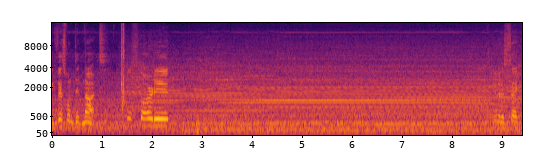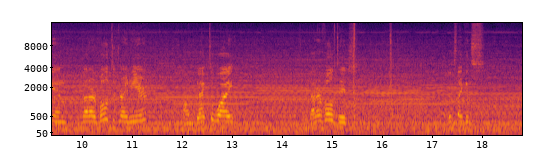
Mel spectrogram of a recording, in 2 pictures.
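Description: Electrical equipment hums steadily.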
